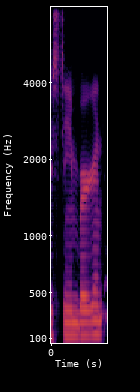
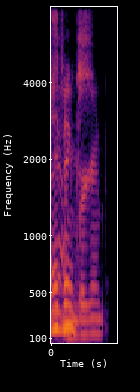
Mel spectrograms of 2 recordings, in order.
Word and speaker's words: Steenburgen: My favorite Mary Steenburgen. Am I saying her name right? – I think so. – Steenburgen.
